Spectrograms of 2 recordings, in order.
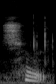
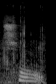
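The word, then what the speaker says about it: chert: gave me a free gift this is called chur now I'm not familiar with chur is spelled c h e r t and this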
